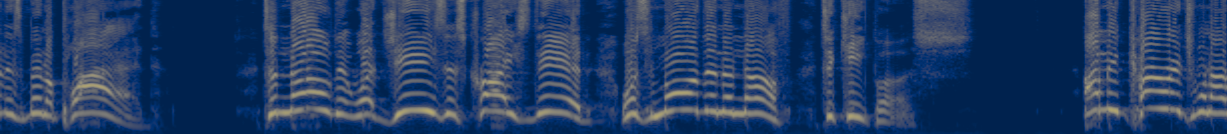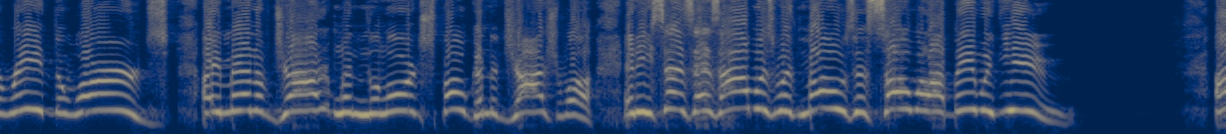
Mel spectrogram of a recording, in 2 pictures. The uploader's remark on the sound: Live Sunday Morning Service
